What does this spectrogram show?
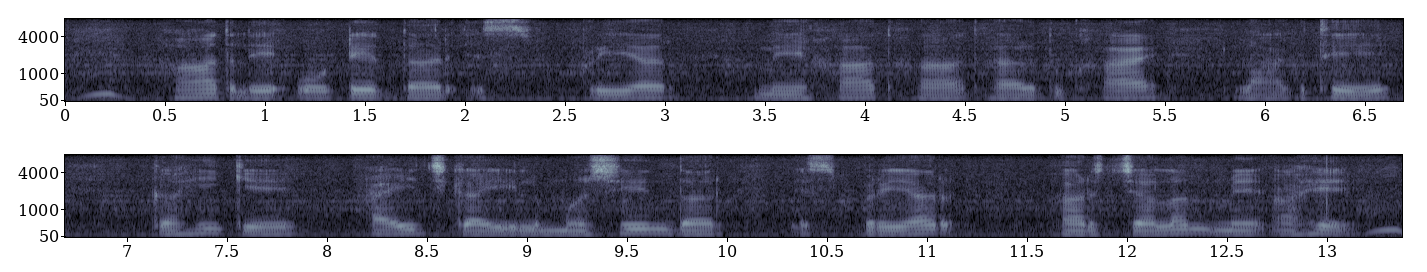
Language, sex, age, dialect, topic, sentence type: Chhattisgarhi, male, 25-30, Northern/Bhandar, agriculture, statement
